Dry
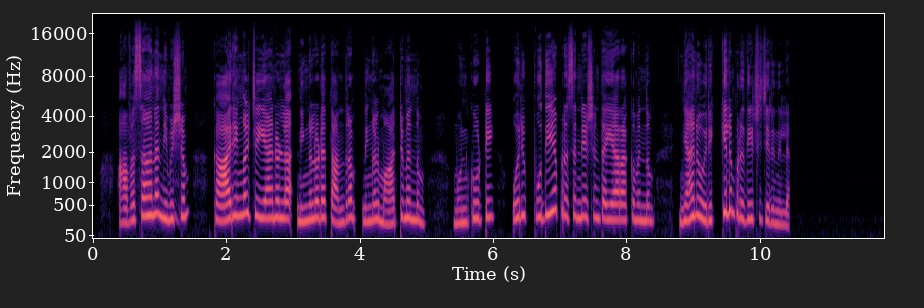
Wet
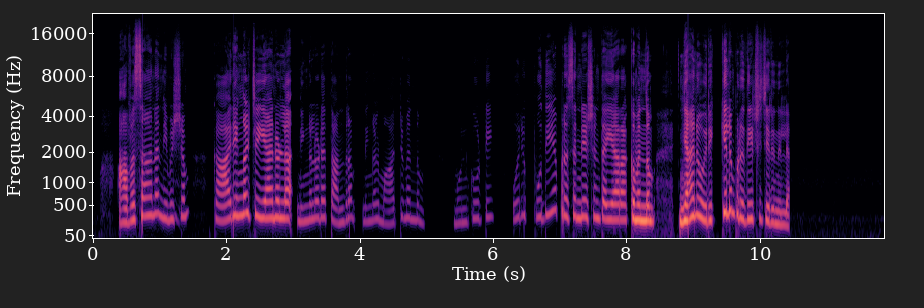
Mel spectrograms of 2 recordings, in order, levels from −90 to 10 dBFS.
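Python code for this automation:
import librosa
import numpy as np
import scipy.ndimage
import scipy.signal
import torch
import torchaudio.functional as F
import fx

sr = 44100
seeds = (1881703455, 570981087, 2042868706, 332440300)

y = fx.gain(x, sr, db=fx.steps((0.0, 1.0), (0.75, -9.0), (2.11, -1.0), (3.03, -12.0), (3.85, -20.0), (6.47, -12.5), (7.04, -1.5), (8.06, 10.0), (8.93, 1.5)))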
